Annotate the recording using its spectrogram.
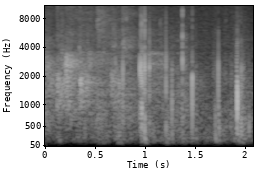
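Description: Footsteps on a hard floor as a person walks away: a string of irregular taps and knocks, with a brief rustle at the start.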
